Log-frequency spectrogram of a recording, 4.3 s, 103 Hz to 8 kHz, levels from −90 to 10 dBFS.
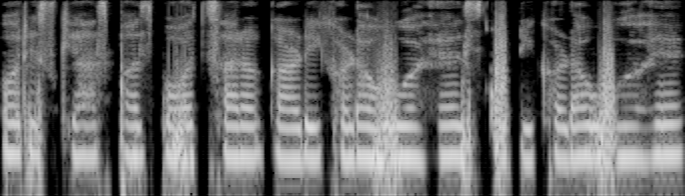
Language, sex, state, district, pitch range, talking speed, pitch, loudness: Hindi, female, Chhattisgarh, Korba, 240-250 Hz, 180 wpm, 240 Hz, -12 LUFS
